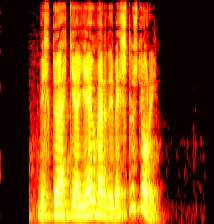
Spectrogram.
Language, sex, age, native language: Icelandic, male, 60-69, Icelandic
